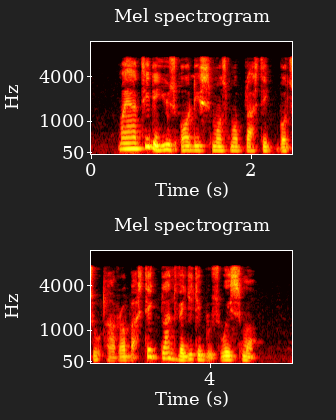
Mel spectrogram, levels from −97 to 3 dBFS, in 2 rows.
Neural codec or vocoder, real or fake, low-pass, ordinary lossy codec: none; real; 7.2 kHz; none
